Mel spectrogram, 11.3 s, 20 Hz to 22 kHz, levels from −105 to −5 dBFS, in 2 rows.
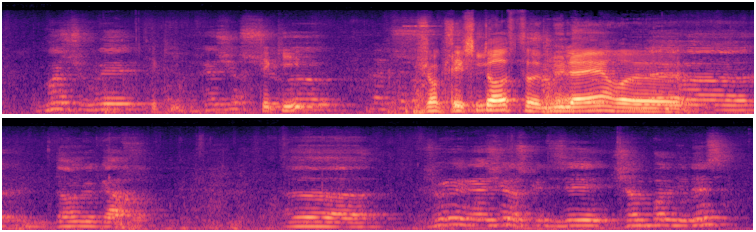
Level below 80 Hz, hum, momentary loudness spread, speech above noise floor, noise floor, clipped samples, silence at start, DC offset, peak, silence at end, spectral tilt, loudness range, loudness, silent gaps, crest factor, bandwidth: -54 dBFS; none; 24 LU; 25 dB; -47 dBFS; under 0.1%; 0.25 s; under 0.1%; 0 dBFS; 0.2 s; -5 dB/octave; 17 LU; -20 LUFS; none; 22 dB; 14 kHz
